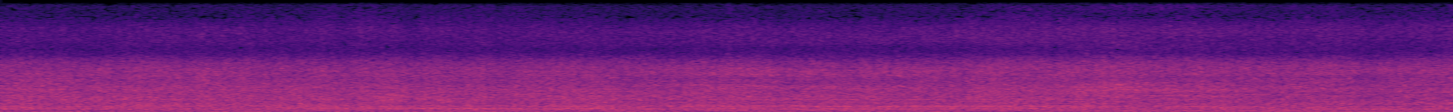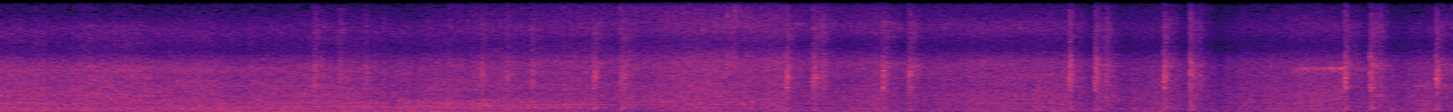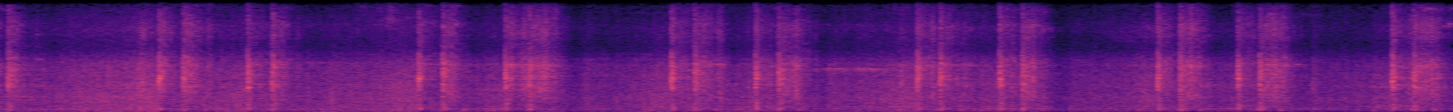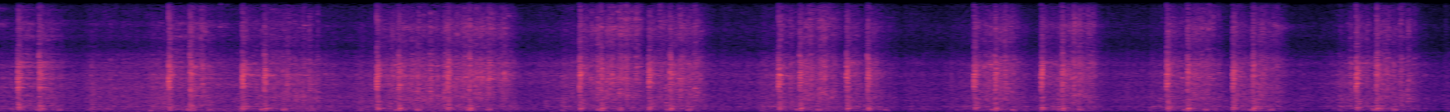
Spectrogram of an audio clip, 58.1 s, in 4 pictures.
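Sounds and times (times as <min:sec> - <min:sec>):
train rumble and wheel noise: 0:00.0 - 0:58.0
wheels clacking over rail joints: 0:15.5 - 0:21.0, 0:22.2 - 0:23.9, 0:25.0 - 0:26.8, 0:27.7 - 0:29.6, 0:30.4 - 0:32.2, 0:32.9 - 0:34.8, 0:35.7 - 0:37.4, 0:38.0 - 0:39.7, 0:40.5 - 0:52.6, 0:53.2 - 0:58.0.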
